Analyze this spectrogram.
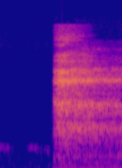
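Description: A deep breath taken during an emotional tapping exercise: after a brief faint low murmur, a loud airy rush of breath begins abruptly and holds steady, slowly easing off.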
